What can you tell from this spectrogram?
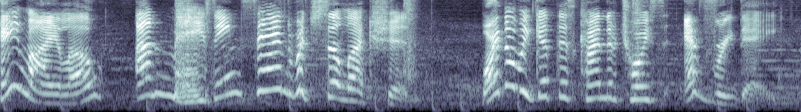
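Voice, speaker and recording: Faint music plays in the background as a put-on character voice at an extremely high pitch swings very widely at a moderate pace. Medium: audio drama.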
